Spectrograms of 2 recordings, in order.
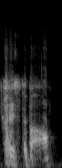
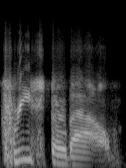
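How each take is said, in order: First: The name is said quickly and shortened. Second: All three syllables are fully pronounced. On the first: "shortened it to say it as quickly as possible" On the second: "The phonetic pronunciation is Cristobal"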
